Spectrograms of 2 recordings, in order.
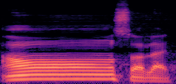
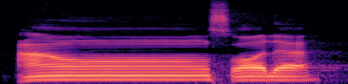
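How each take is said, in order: First: The opening ain vowel sounds heavy and dark. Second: The opening ain vowel sounds light and thin. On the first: The speaker calls it wrong. "Jangan dibaca on on sola on sola, tidak" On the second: The speaker calls it right. "Tidak dibaca tebal karena ain dia huruf tipis"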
